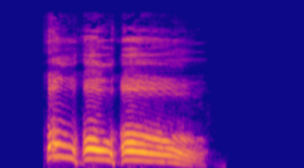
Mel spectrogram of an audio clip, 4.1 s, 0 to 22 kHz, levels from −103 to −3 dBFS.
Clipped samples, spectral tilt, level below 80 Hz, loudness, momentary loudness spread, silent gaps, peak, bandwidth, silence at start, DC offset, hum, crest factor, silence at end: under 0.1%; -5 dB/octave; -80 dBFS; -25 LUFS; 12 LU; none; -12 dBFS; 11.5 kHz; 0.65 s; under 0.1%; none; 14 dB; 1.4 s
